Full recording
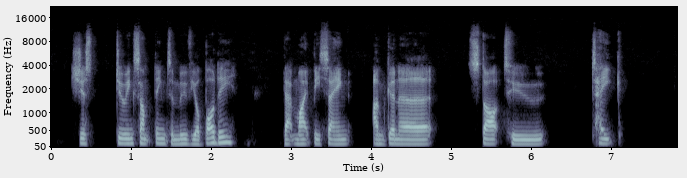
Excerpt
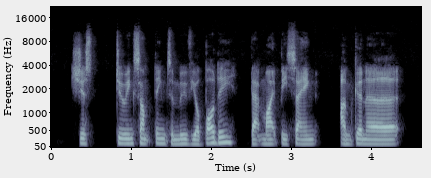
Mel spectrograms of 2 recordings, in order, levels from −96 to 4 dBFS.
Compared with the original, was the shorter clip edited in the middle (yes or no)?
yes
